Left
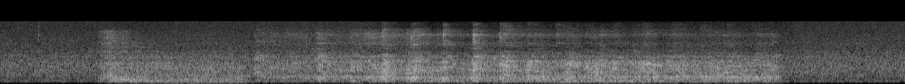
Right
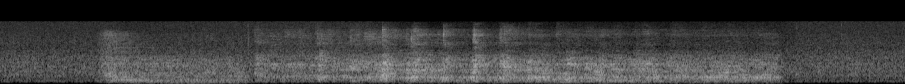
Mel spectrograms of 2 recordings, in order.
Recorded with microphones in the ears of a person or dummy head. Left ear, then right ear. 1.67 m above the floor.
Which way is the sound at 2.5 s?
Centre (ahead or behind).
